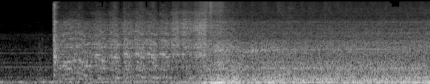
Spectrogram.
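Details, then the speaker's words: Rust-free Silverado started after sitting a while and a trickle charge on the battery; cranks briefly, catches and settles into a steady, even idle with no knocks, misses or leaks, a little smoky, oil pressure good; healthy cold start. "boys doesn't appear to have any leaks yet sounds healthy said she been sitting for a minute she's a little bit Smoky"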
